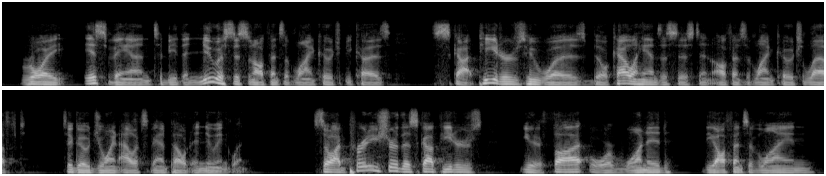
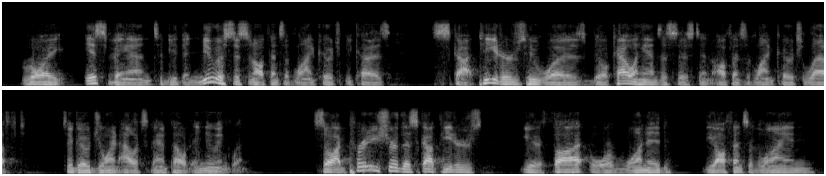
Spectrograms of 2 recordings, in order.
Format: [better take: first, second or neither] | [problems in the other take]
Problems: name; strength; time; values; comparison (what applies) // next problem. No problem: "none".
first | garbled, watery; badly; nothing above 7.5 kHz; slightly in the first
